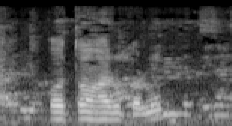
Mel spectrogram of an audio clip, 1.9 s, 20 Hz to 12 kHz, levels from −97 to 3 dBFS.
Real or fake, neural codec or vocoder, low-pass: fake; vocoder, 22.05 kHz, 80 mel bands, Vocos; 9.9 kHz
